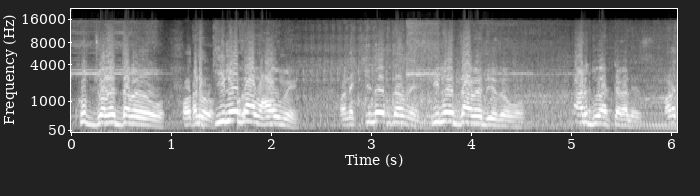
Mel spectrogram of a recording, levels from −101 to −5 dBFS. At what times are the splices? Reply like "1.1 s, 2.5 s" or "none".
5.1 s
